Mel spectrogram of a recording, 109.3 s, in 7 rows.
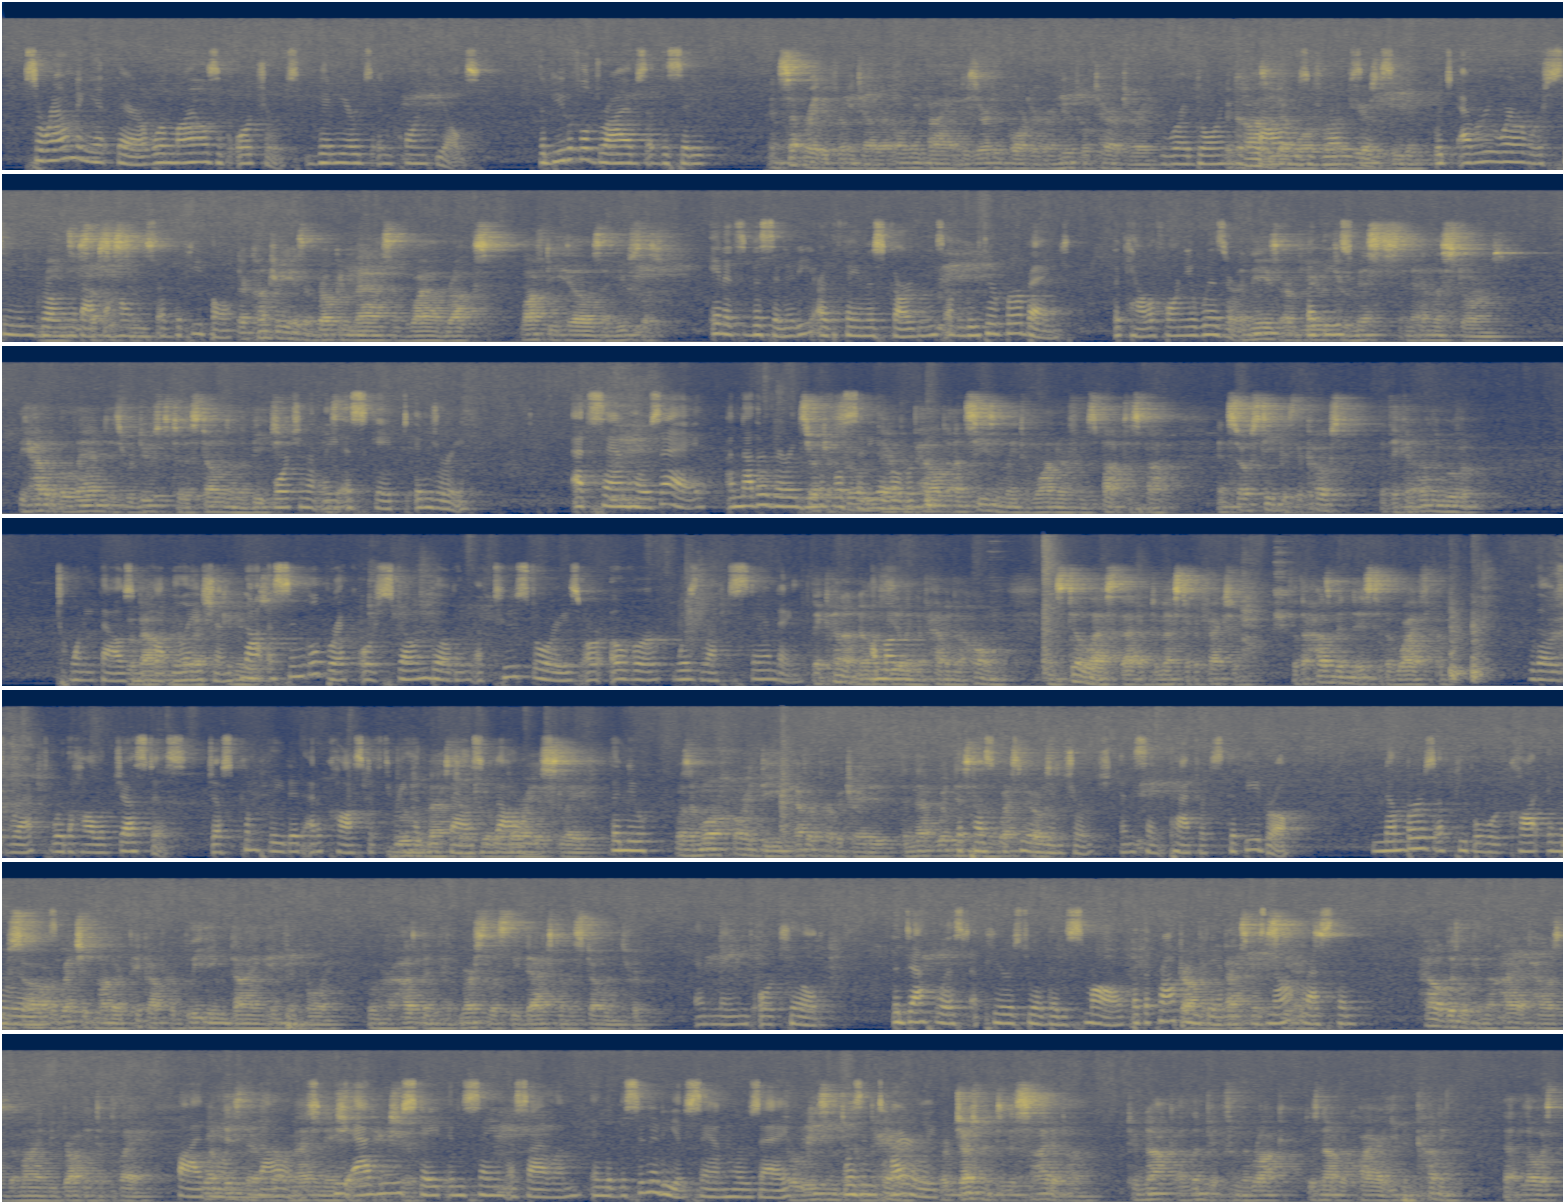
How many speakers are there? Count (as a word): two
